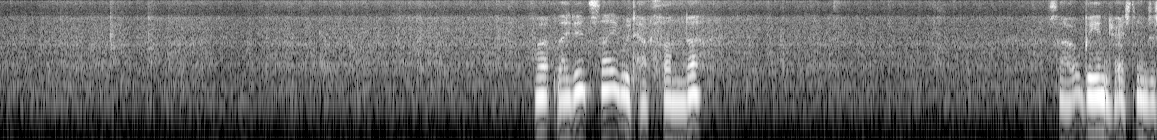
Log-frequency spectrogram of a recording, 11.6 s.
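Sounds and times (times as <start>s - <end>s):
rain falling on a porch roof: 0.0s - 11.5s
speech: 5.4s - 7.2s, 10.6s - 11.5s.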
